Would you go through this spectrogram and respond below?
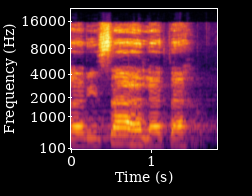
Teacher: یہاں پر وقف کریں گے تو الٹا پیش سکون سے بدل جائے گا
